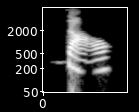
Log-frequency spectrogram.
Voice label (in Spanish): "澡", Chino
